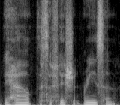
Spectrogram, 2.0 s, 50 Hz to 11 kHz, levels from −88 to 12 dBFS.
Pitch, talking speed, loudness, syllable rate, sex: 170 Hz, 150 wpm, -16 LUFS, 4.4 syllables/s, female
